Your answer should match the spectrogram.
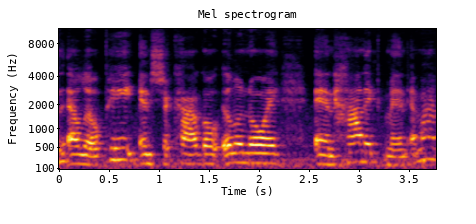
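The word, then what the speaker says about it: Honigman: District Court for the Eastern District of Michigan, she was an associate at Sidley Austin LLP in Chicago, Illinois, and Honickman, am I pronouncing that correct?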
